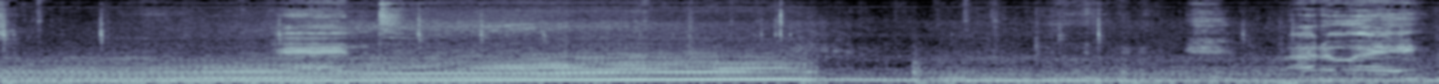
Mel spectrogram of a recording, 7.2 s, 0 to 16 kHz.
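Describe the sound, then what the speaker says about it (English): Inside a bagged 2019 Subaru WRX on the move, the engine pulls with a rising drone that drops off around four seconds as it shifts, then settles into a steady rumble under a voice. "Here we are in Brandon's 2019 WRX, which is bagged."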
